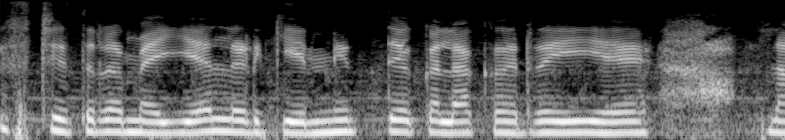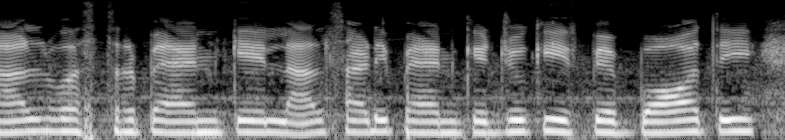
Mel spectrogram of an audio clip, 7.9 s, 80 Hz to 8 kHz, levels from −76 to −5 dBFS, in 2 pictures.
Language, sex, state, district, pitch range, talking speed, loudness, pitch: Hindi, female, Uttar Pradesh, Jyotiba Phule Nagar, 190-205 Hz, 190 wpm, -14 LUFS, 195 Hz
